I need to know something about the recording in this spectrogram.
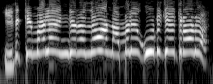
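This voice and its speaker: A woman doing mischievous comic mind-voice dubbing over animal clips. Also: flat delivery. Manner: squeaky, mischievous, fast comic banter. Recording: loud background noise.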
